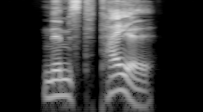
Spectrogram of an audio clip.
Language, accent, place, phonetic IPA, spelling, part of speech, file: German, Germany, Berlin, [ˌnɪmst ˈtaɪ̯l], nimmst teil, verb, De-nimmst teil.ogg
- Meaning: second-person singular present of teilnehmen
